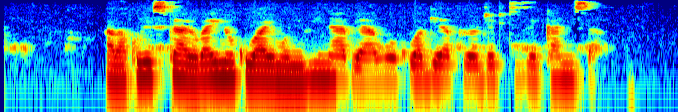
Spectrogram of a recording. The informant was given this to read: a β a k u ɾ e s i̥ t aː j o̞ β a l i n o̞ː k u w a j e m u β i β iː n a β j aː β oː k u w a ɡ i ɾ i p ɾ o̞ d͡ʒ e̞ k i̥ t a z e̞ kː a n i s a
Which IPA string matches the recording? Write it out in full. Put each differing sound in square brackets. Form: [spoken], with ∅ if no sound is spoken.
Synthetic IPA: a β a k u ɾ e s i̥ t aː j o̞ β a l i n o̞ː k u w a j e m u β i β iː n a β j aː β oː k u w a ɡ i ɾ [a] p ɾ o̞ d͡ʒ e̞ k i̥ t [i] z e̞ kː a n i s a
